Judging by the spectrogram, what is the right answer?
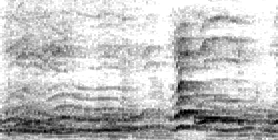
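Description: Several young Boxer puppies in a whelping box at bedtime whine, yip and whimper continuously in a loud, close, overlapping chorus, with one sharper cry rising partway through.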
